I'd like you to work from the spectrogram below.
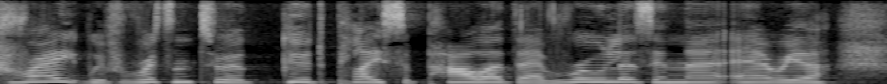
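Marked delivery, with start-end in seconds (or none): none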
